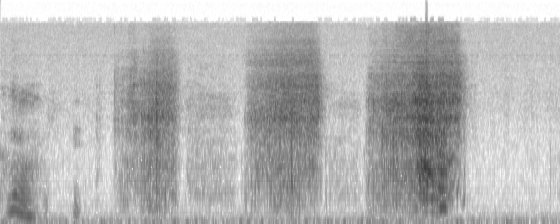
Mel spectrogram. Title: Power behind the sneeze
